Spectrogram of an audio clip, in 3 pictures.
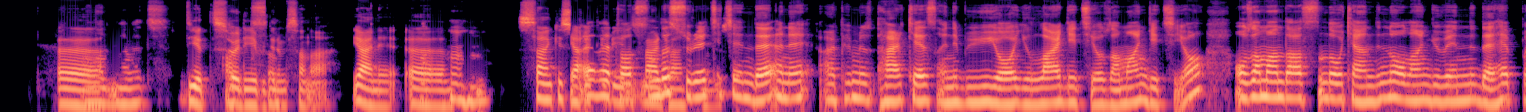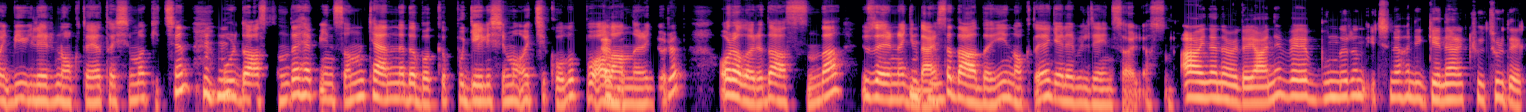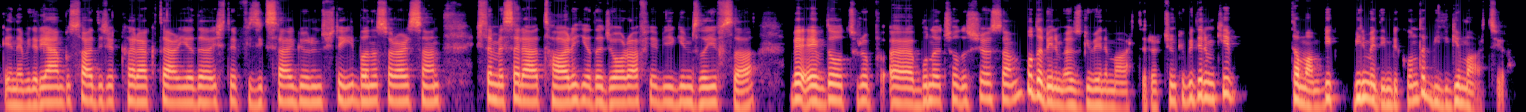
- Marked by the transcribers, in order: tapping; other background noise
- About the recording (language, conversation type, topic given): Turkish, podcast, Kendine güvenini nasıl inşa ettin ve nereden başladın?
